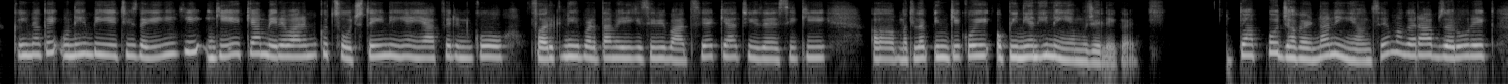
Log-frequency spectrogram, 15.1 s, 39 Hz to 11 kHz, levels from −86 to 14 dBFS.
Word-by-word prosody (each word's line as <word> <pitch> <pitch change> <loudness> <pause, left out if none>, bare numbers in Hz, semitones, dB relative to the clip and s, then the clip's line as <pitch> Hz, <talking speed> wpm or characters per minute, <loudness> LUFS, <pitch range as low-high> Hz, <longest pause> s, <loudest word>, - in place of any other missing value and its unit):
कहीं 275 0 +2
न 285 +1 +2
कहीं 325 +3 -2
उन्हें 275 +2 +3
भी 300 0 +1
ये 270 -1 -1
चीज़ 270 0 -3
लगेगी 255 +5 0
कि 335 -9 +1
ये 285 +3 0
क्या 305 -1 -1
मेरे 260 -3 +2
बारे 255 0 0
में 270 - -1
कुछ 295 -1 -4
सोचते 230 0 0
ही 260 - +1
नहीं 260 -2 0
हैं 255 - -2
या 235 0 -2
फिर 255 -1 -2
इनको 235 +1 -1 0.5
फ़र्क 225 +2 +2
नहीं 250 0 +3
पड़ता 230 -1 -1
मेरी 230 0 0
किसी 225 0 -3
भी 225 0 0
बात 200 -3 -5
से 255 0 -4
क्या 255 -2 -3
चीज़ 235 -3 -3
है 220 - -2
ऐसी 215 +2 -6
कि 235 0 -3 0.5
अ, - - 0 0.2
मतलब 225 +2 -1
इनके 245 0 +3
कोई 260 +2 +3
ओपिनियन 245 0 +5
ही 270 +2 +4
नहीं 235 -5 +4
है 200 - -2
मुझे 185 -3 -1
लेकर। 80 - -8 1.0
तो 280 - +4
आपको 275 +4 -1
झगड़ना 235 -2 +2
नहीं 275 -6 +3
है 195 - -2
उनसे 195 +9 -4
मगर 290 -4 -1
आप 280 -2 -1
ज़रूर 250 +1 +3
एक 265 +1 0
250 Hz, 220 wpm, -25 LUFS, 230-270 Hz, 1.0 s, ओपिनियन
